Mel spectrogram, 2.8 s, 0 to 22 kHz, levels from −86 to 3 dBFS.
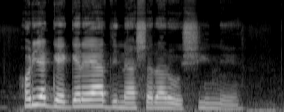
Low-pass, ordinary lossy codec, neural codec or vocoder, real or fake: none; none; none; real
